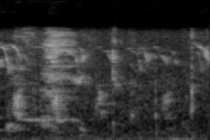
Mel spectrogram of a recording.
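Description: Faint, short animal calls repeating in the background over low room noise.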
